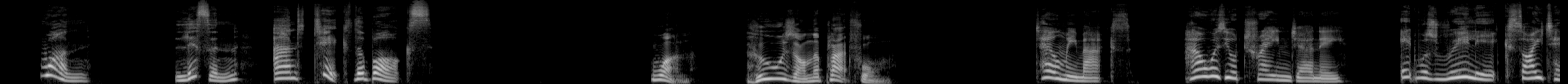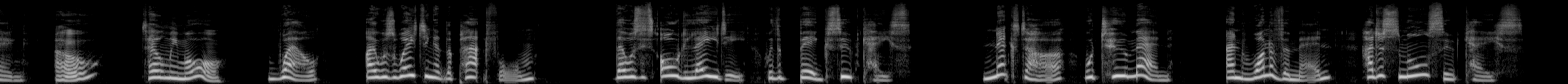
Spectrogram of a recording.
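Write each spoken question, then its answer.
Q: Who was on the platform?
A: An old lady with a big suitcase and two men, one with a small suitcase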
